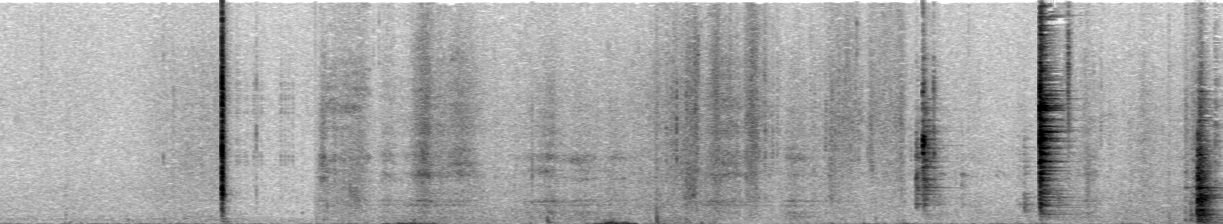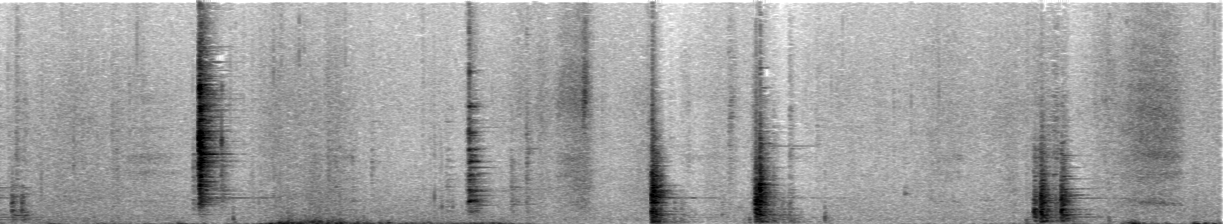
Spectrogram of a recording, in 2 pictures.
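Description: Irregular metal clanks and knocks as the steel bars and rails of a creep feeder frame are handled and shifted, with softer bumps between the sharper strikes.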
